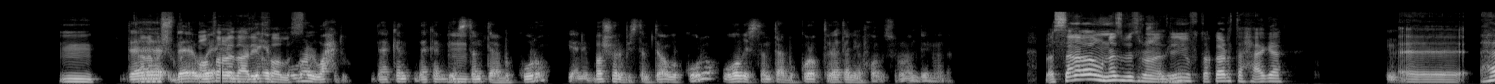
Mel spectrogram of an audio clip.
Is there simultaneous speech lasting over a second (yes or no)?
yes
